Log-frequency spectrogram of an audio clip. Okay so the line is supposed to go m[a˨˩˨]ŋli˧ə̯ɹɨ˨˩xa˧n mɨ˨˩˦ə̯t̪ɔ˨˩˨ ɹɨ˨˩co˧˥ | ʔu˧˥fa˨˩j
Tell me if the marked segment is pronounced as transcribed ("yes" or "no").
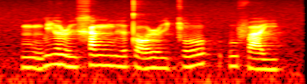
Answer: no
